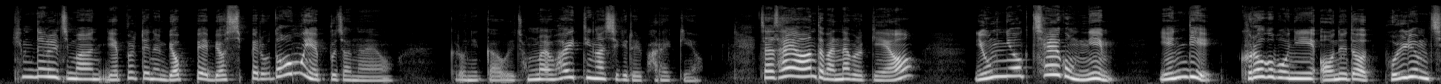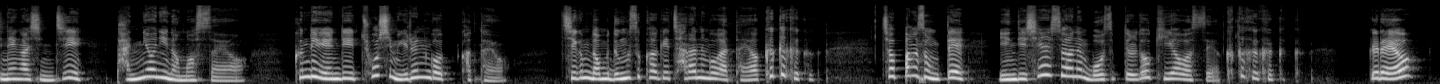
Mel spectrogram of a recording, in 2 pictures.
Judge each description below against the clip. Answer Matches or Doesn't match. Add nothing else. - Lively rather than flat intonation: Matches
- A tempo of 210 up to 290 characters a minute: Matches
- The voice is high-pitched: Matches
